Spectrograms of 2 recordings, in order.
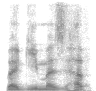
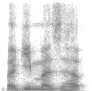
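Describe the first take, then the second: No difference in how they are said.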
